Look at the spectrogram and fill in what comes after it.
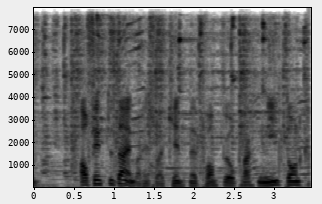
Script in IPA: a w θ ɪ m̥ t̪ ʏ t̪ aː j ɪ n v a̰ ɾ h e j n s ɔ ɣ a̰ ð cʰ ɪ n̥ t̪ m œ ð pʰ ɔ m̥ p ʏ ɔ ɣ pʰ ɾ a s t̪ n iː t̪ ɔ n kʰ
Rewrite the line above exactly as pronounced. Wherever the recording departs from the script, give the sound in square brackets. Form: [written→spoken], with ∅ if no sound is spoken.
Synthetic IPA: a w [θ→f] ɪ m̥ t̪ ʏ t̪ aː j ɪ n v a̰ ɾ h e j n s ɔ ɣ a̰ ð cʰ ɪ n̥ t̪ m [œ→ɛ] ð pʰ ɔ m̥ p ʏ ɔ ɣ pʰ ɾ a [s→x] t̪ n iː t̪ ɔ n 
